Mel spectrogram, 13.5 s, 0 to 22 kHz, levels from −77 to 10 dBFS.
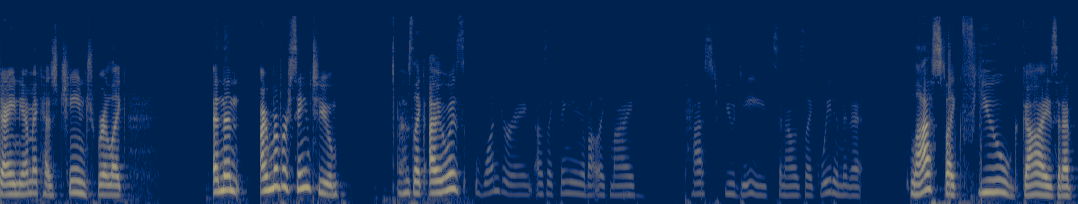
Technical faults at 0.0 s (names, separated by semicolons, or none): none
